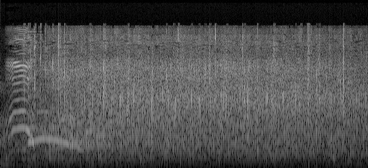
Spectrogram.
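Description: An audience bursts into sustained applause, a dense, steady clatter of many hands clapping at even loudness throughout, with a brief rising whistle or voice cry at the very start.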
